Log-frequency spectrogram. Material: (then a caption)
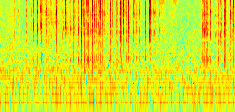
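Plastic. Fingers pluck and scratch the black plastic pins of a blue hairbrush, making a quiet run of sharp, bright ticks and crackles with almost no low end. The clicks come in quick bursts, pause briefly near the end, then resume.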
